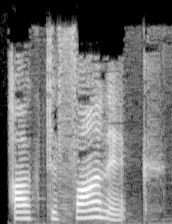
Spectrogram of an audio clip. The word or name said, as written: octaphonic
